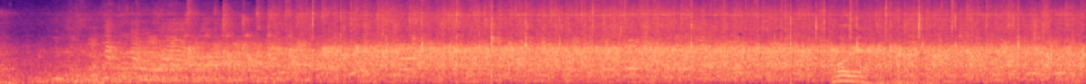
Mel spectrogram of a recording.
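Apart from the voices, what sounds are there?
audience applause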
